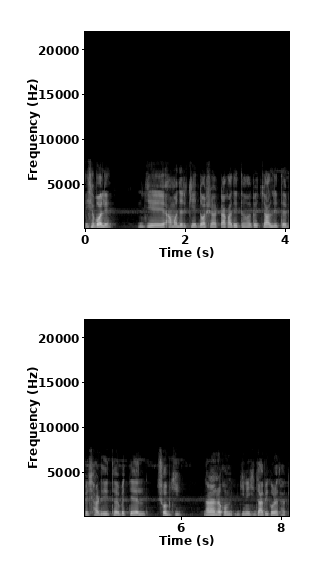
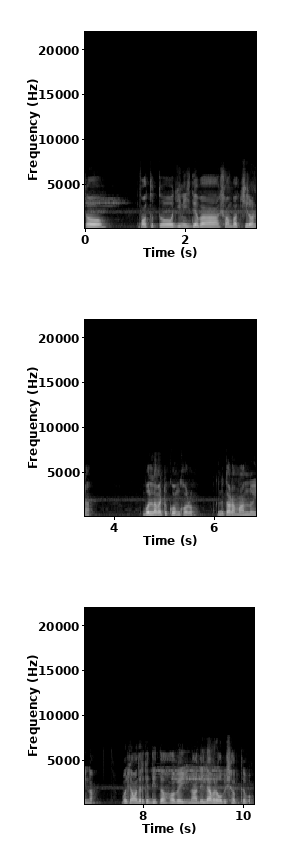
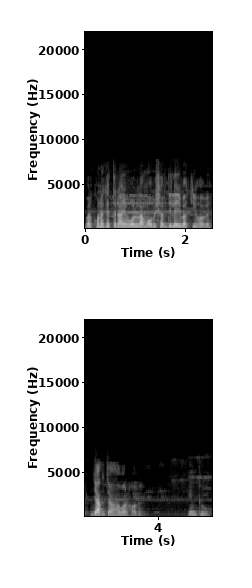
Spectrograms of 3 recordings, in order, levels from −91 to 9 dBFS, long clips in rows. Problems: constant background noise, background conversations at intervals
